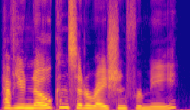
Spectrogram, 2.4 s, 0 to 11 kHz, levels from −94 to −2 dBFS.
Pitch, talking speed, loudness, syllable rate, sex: 255 Hz, 150 wpm, -16 LUFS, 4.6 syllables/s, female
